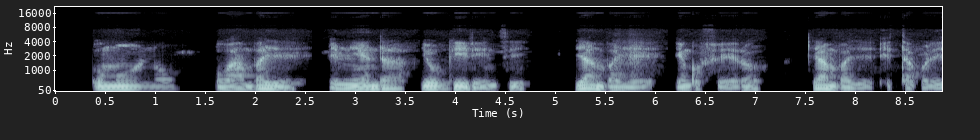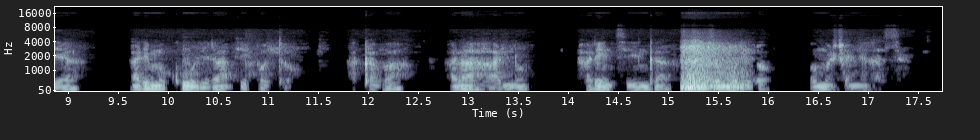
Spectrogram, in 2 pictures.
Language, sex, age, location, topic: Kinyarwanda, male, 18-24, Nyagatare, government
